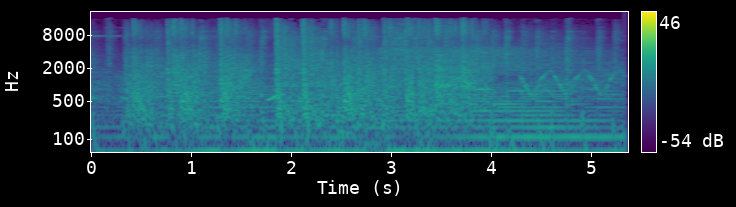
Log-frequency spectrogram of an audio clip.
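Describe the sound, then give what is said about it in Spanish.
Heavily armed kidnappers and police exchange gunfire during a raid: rapid, dense shots in loud overlapping bursts, with a wailing siren rising and falling near the end. “Pero dos oficiales abren fuego y empiezan una redada por su cuenta. Los secuestradores, fuertemente armados, solo ven a dos policías y disparan.”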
